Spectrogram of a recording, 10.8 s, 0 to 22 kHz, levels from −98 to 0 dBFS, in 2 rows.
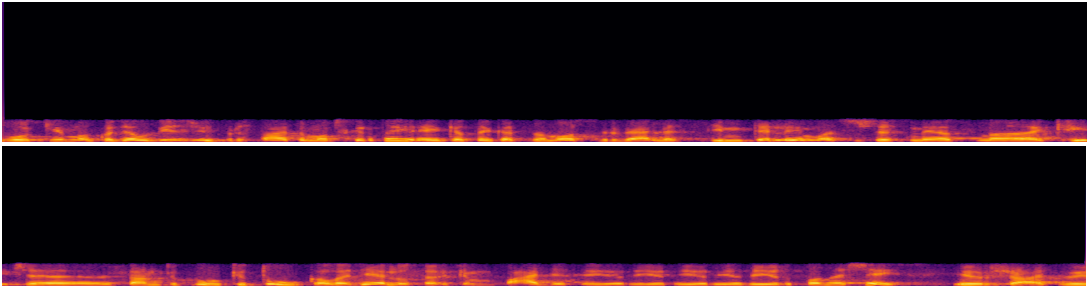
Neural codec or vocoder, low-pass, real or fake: none; 3.6 kHz; real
